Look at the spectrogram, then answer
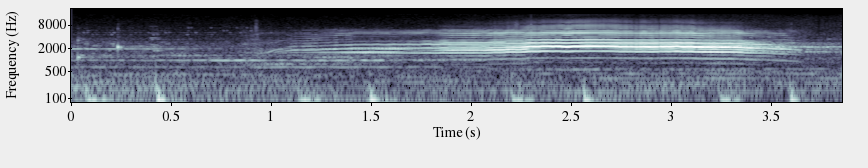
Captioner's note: cat yowling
